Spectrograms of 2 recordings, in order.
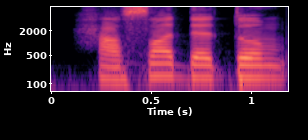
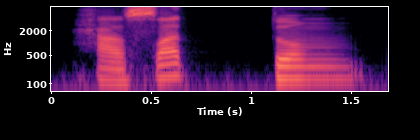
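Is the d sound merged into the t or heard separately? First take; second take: separate; merged. First: The d sound is heard separately before t. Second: The d sound is merged into the t. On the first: The speaker calls it wrong. "Maka ini kurang tepat" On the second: The speaker calls it right. "Maka hilang huruf dalnya"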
